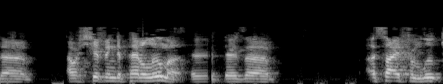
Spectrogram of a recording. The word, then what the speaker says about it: Petaluma: shipping the petaluma because she pronounced it i forgot how she said it i said no it's petaluma it's where i'm wrestling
